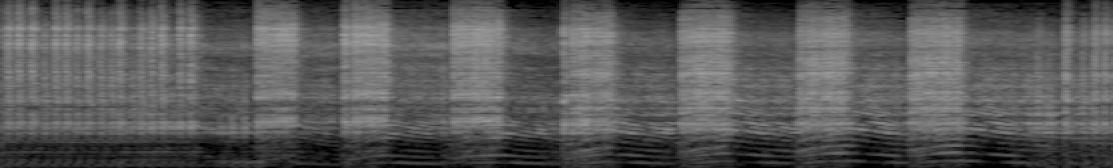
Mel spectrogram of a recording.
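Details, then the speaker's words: Motorized bicycle two-stroke engine warming up: rough crackle pulsing once or twice a second, idle slowly easing down as it warms; normal warm-up. "sounds like she's starting to idle down a little bit warming up"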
